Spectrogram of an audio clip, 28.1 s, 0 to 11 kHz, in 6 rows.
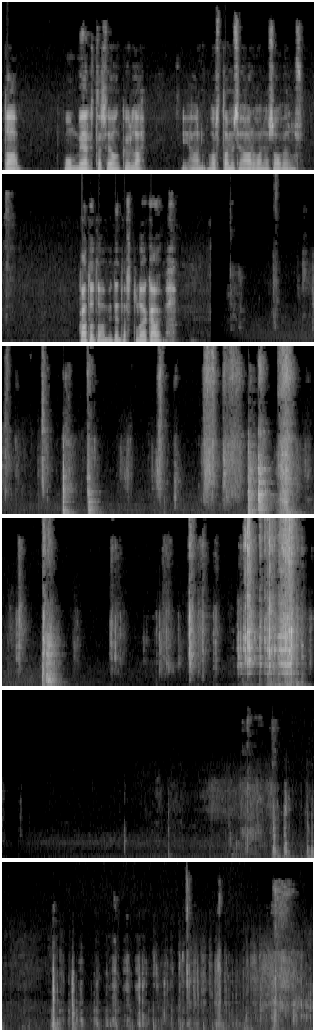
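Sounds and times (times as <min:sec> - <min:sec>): scraping rub: 0:11.6 - 0:14.4, 0:23.6 - 0:28.0.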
